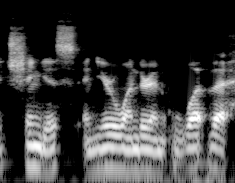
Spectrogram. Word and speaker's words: Chinggis: But since this is a factually accurate history podcast, we're going to go with the original Chinggis pronunciation.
